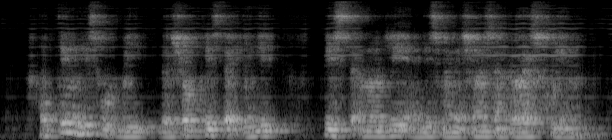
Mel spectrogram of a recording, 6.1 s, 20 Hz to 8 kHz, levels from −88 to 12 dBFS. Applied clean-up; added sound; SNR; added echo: neural separator model SepFormer DNS4.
